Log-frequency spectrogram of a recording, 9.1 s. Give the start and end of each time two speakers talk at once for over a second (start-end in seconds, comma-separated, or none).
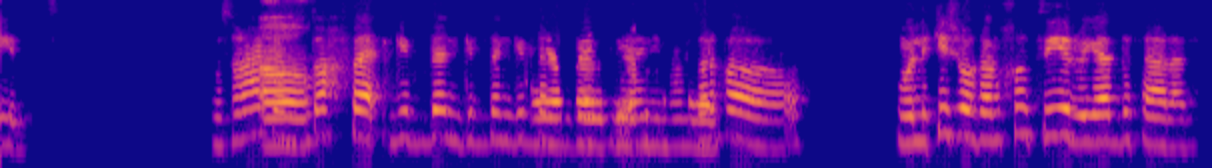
4.0-5.4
